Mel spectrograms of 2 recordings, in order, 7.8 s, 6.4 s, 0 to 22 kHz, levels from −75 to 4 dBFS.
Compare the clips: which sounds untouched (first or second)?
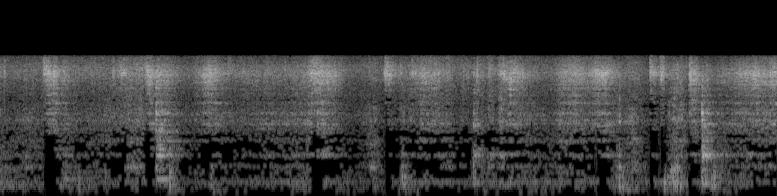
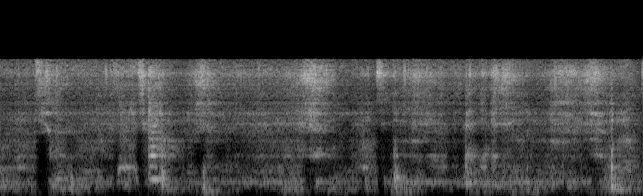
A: first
